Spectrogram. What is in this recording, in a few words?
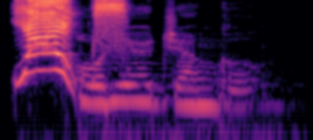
cartoon yelling yikes; cartoon minion yelling yikes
